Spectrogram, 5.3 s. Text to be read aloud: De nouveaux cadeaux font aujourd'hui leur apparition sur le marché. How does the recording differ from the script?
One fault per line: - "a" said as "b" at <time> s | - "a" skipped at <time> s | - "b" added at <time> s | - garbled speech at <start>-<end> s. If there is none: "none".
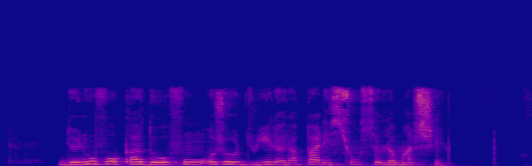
none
